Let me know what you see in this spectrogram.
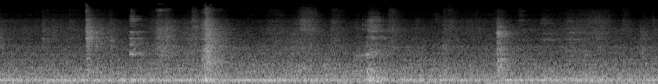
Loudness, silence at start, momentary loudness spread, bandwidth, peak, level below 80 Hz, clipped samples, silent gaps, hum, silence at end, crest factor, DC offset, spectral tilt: -22 LUFS; 0 s; 4 LU; 16.5 kHz; -4 dBFS; -34 dBFS; under 0.1%; none; none; 0 s; 18 dB; under 0.1%; -5.5 dB/octave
